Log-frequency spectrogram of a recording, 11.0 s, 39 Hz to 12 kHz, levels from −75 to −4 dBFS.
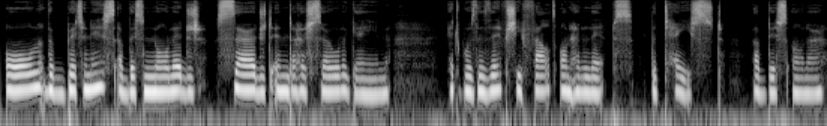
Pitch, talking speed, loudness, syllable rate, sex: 185 Hz, 130 wpm, -18 LUFS, 3.7 syllables/s, female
